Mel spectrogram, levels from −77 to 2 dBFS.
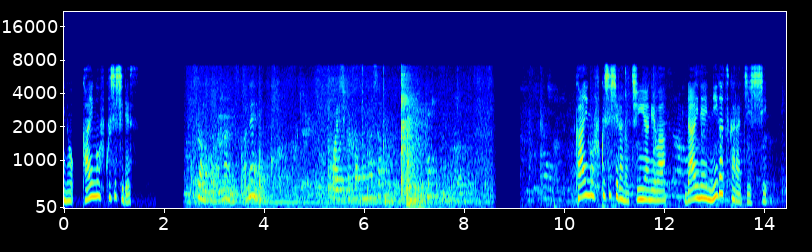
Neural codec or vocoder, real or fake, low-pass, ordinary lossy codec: none; real; 7.2 kHz; none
